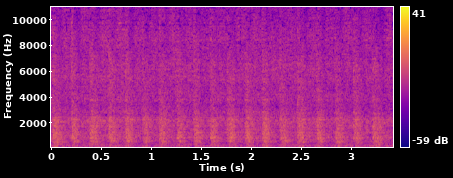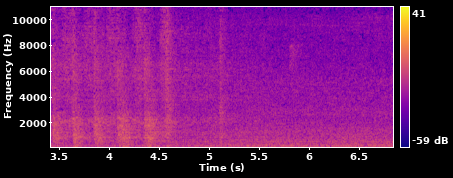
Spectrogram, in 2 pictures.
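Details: 1985 VW Cabrio off the road 17 years, after pulling the spark plugs and spraying brake cleaner into each hole: steady starter cranking, about three beats a second, never catches or fires; cranks but won't start.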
